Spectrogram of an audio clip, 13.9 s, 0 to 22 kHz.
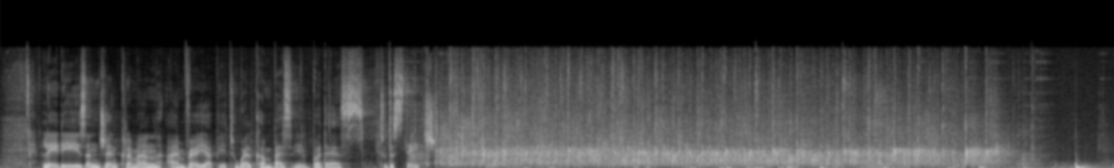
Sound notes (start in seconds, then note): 6.7 audience applauding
